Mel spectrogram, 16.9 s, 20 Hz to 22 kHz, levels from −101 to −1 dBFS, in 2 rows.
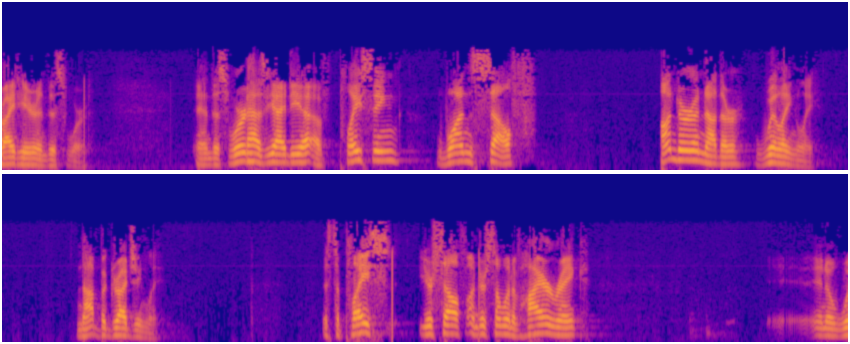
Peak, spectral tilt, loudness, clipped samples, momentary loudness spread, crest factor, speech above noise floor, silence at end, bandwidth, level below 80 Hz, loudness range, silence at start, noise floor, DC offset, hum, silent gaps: -4 dBFS; -4 dB/octave; -26 LUFS; under 0.1%; 17 LU; 24 dB; 47 dB; 0 s; 8.2 kHz; -64 dBFS; 5 LU; 0 s; -73 dBFS; under 0.1%; none; none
